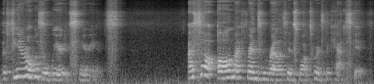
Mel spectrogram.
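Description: High-pitched anguished teenage girl, acted by a woman, echoey. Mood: sorrowful. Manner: theatrical, swinging from hushed telling to desperate cries. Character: dead seventeen-year-old girl, anguished, pleading, recalling her death. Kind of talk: dramatic monologue recitation. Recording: echoey room, distant mic, clear noise.

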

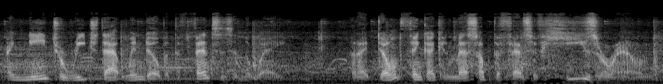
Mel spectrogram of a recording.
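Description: A man's voice: lowish voice, big pitch swings, normal speed, creaky. An actor playing an earnest, pleading young man, the scrappy hero of an adventure game, talking casually. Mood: thinking aloud. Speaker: game protagonist. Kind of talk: animated game dialogue. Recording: game music behind the voice.

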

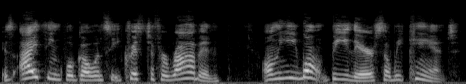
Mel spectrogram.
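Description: Guy doing a tiny anxious storybook pig, high lively voice, earnest and polite. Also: moderate pace, breathy edge, no echo, low-quality recording.

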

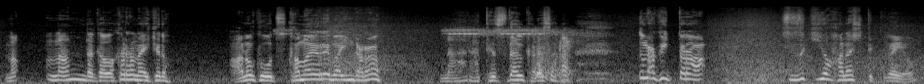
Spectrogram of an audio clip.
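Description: Animated, easygoing young time-traveling fighter. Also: male voice, sits high, normal speed, background noise. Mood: eager, cheeky. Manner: casual, slangy, pleading. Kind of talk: anime video game voice acting. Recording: background music under the voice.

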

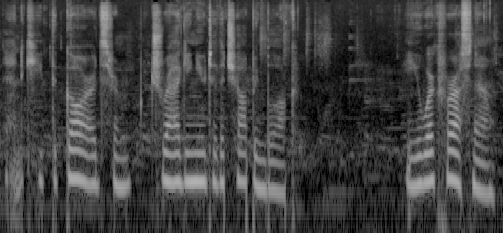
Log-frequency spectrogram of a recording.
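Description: A woman playing a bossy but caring young fighters guild master in an ASMR fantasy roleplay, soft-spoken and commanding. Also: fairly low pitch, steady tone. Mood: stern. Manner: soft-spoken, commanding, frequent sighs and pauses.

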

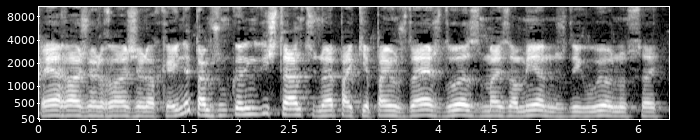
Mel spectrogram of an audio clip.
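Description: A man's voice: mid-range voice, fairly even intonation, a little fast. A man chatting casually over the radio in a colloquial, folksy way. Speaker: amateur CB radio operator. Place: small home radio shack. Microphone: phone filming the radio, off-camera speaker. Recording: clear background noise, home-made phone recording.

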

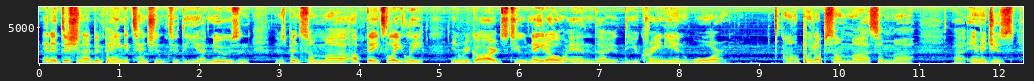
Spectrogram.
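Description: A man from the United States hosting a radio hobby channel, giving a casual news update in a halting, informal way. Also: mid-range voice. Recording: faint background noise.

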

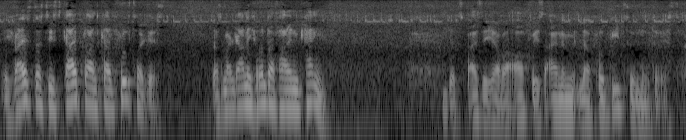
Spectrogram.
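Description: An actor playing a ship's engineer and navigation officer in a German science-fiction radio drama, clipped and deferential. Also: male voice, medium pitch, animated, quick pace, warm tone, a little hiss or hum, close to an everyday voice. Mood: ashamed, shaken. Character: rattled male spaceship engineer and navigation officer.

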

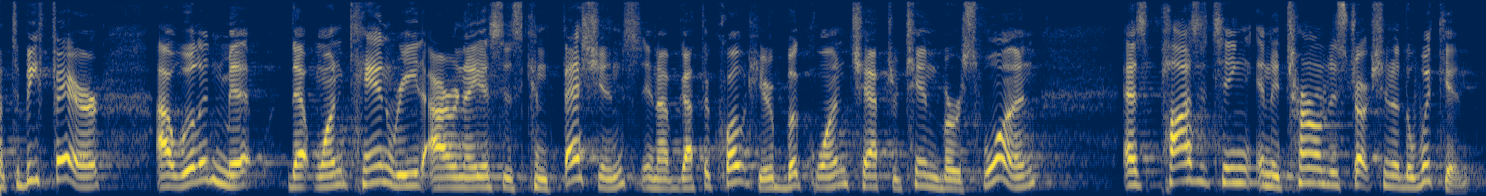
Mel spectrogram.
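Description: A man in his sixties with a Texan accent, giving a measured academic lecture and reading quotations aloud from a stage lectern. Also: fairly high pitch, a bit bright. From Texas, United States. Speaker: theology professor, conference speaker. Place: large auditorium stage at a lectern.

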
